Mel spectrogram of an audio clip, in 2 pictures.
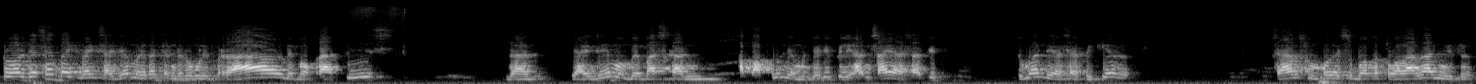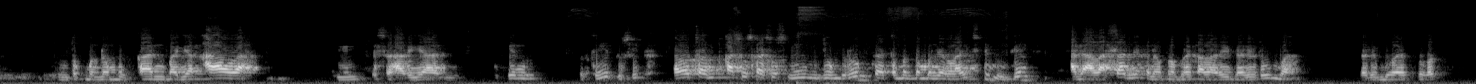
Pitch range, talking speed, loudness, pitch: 115-170 Hz, 125 wpm, -20 LUFS, 130 Hz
